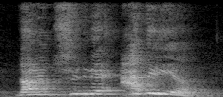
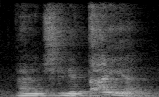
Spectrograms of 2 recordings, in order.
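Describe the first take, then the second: First: 아들이야 cried out high and loud; shouted declaration. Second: Said in the usual way. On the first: Acted. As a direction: proclaim 아들이야 boldly. (아들이야를 힘차게 외치는 믿음의 선포) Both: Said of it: "믿음의 말을 하라는 거예요".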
